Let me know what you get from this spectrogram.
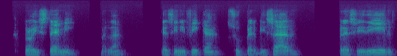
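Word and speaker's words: προΐστημι: los versículos donde sale esta palabra que se pronuncia proistemi, ¿verdad?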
